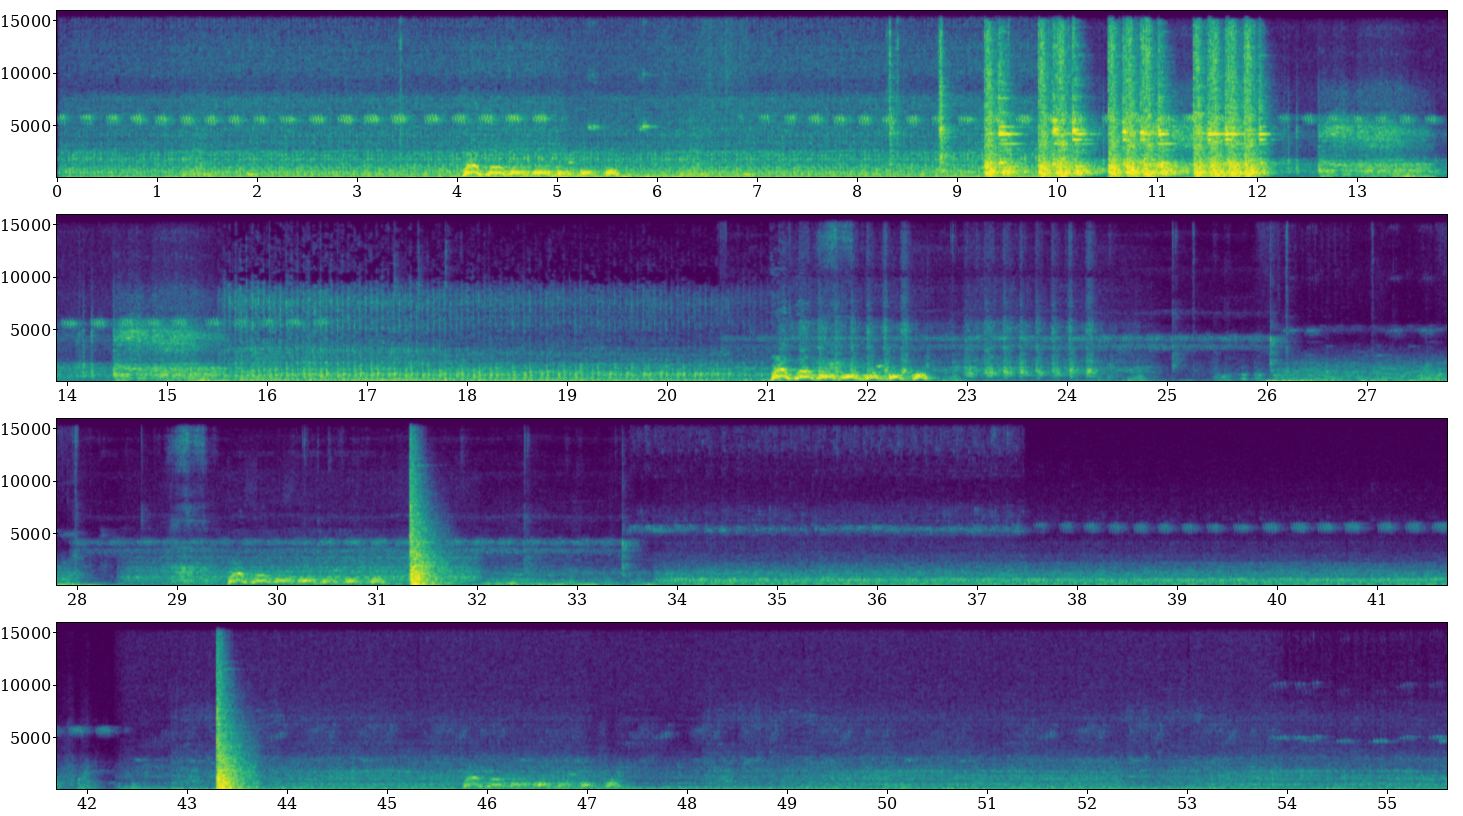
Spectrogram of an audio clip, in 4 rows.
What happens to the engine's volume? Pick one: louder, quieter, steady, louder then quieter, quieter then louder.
quieter.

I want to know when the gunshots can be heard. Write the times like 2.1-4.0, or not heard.
8.3-12.2, 31.3-31.8, 43.2-43.7.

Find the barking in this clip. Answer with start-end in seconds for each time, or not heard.
4.0-5.7, 21.0-22.6, 29.4-31.1, 45.8-47.4.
